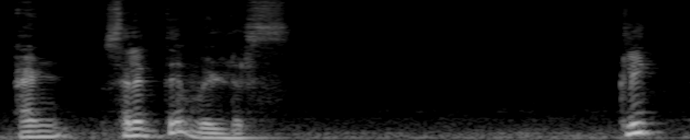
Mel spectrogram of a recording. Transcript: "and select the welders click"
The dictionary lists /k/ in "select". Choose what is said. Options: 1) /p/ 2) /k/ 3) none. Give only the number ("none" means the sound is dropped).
2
